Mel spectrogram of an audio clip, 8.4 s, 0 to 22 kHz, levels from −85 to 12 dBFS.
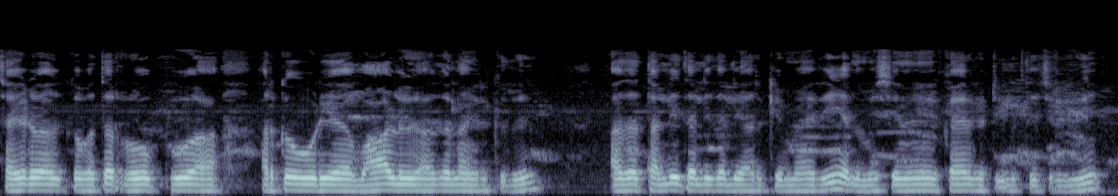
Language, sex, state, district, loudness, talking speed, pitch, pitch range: Tamil, male, Tamil Nadu, Kanyakumari, -16 LUFS, 130 wpm, 120 Hz, 120-125 Hz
